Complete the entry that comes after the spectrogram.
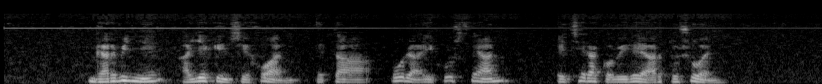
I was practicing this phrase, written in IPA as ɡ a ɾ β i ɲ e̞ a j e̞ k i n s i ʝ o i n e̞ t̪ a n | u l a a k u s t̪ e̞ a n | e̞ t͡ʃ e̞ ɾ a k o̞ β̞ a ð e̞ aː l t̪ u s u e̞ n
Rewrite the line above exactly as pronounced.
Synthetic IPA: ɡ a ɾ β i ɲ e̞ a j e̞ k i n s i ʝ o a n e̞ t̪ a | u ɾ a i k u s t̪ e̞ a n | e̞ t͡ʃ e̞ ɾ a k o̞ β̞ i ð e̞ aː ɾ t̪ u s u e̞ n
